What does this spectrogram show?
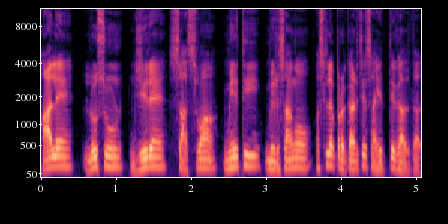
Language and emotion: Goan Konkani, neutral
